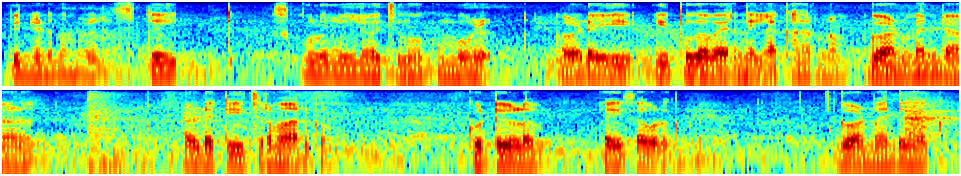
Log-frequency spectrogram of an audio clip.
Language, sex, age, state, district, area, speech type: Malayalam, male, 18-30, Kerala, Idukki, rural, spontaneous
